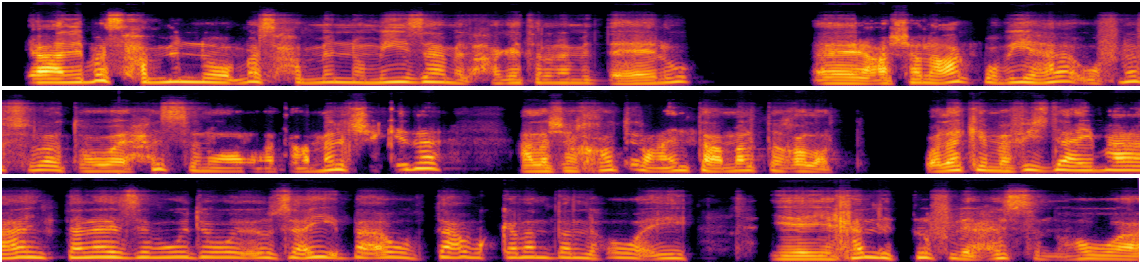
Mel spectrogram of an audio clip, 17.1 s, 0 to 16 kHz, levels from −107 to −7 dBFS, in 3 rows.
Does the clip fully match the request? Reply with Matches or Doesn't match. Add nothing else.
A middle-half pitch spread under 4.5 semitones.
Doesn't match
